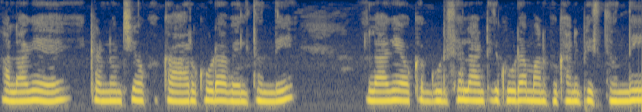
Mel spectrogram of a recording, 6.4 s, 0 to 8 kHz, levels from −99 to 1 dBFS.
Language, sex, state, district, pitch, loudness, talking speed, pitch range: Telugu, female, Telangana, Mahabubabad, 215 Hz, -12 LUFS, 130 wpm, 205-220 Hz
